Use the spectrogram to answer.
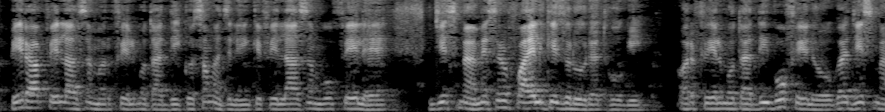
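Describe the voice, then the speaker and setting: A man's voice: medium pitch, darkish tone. A man with a Pakistani Urdu accent teaching a grammar lesson, explaining patiently and listing many repeated examples. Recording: echoey room with faint ambient noise.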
